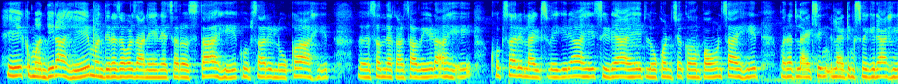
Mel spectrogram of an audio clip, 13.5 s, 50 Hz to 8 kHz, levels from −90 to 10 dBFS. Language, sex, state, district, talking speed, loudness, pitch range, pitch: Marathi, female, Maharashtra, Dhule, 135 wpm, -18 LUFS, 220-240 Hz, 230 Hz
